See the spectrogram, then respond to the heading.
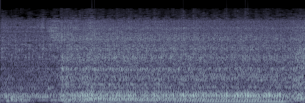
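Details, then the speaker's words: Car with D-EFI (MAP-sensor-based) injection, MAP sensor connector unplugged: starts and settles into a rough, uneven idle but will not rev when throttle is applied, no pickup. "di gas tidak mau"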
